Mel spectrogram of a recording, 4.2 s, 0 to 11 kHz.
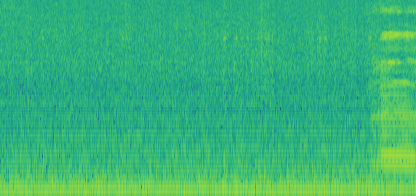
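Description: Vehicle engine fitted with upgraded 3.73 gears holds a steady, loud low drone from start to finish, with no clear rise in revs, and a short rising voice-like tone enters right at the end.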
